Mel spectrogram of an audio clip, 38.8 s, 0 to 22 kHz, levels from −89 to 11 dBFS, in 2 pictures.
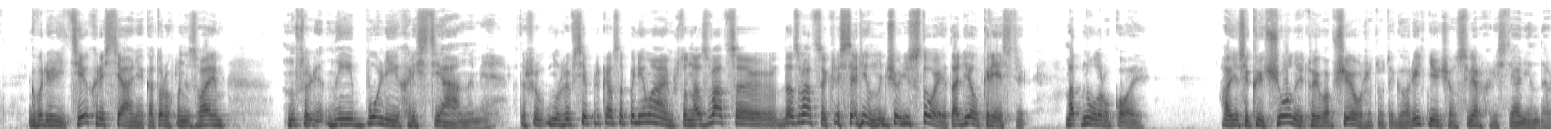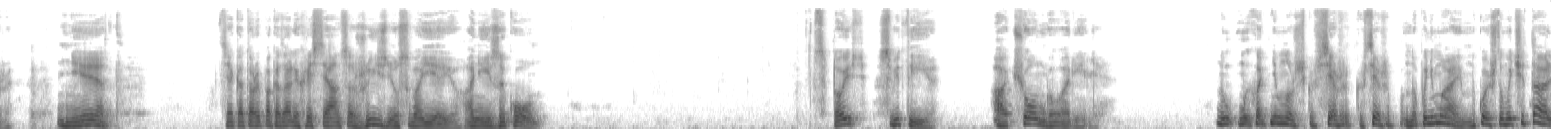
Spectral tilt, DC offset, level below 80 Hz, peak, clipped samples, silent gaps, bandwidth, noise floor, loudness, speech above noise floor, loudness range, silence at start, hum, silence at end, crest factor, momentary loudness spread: -6.5 dB/octave; under 0.1%; -54 dBFS; -6 dBFS; under 0.1%; none; 16 kHz; -71 dBFS; -23 LUFS; 49 dB; 6 LU; 0.35 s; none; 0 s; 18 dB; 8 LU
